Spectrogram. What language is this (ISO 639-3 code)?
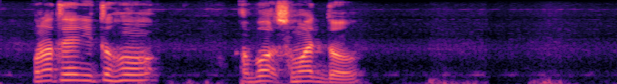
sat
